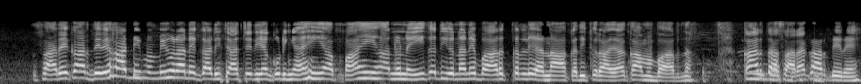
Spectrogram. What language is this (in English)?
Punjabi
